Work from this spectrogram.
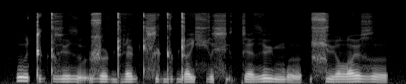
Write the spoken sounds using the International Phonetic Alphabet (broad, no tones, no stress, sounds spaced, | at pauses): u t u ʈ ɣ y ð ṵ ʐ o ɖʱ ɛ ʈ xʲ ʊ ɖ y ɖ ɐ ç o xʲ ṵ k ɛ ð y m ʊ | ɕ y lˠ ø ɣ ʊ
